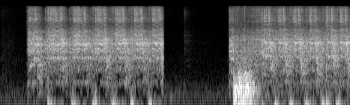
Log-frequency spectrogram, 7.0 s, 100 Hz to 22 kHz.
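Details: 2005 Yamaha YFZ450 big-bore single after rebuild, carburetor refitted with fuel screw set two turns out (owner suspects a clogged pilot jet): rattles into life and holds a quick, even idle without stalling as before; pipe starting to turn red.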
